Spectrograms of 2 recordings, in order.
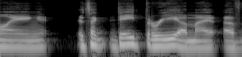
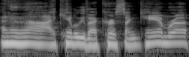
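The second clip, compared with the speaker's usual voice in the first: high, tearful, put-on crying voice; 6 semitones higher than usual. Retelling a phone call from someone who was crying: imitating someone crying. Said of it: "She's crying".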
